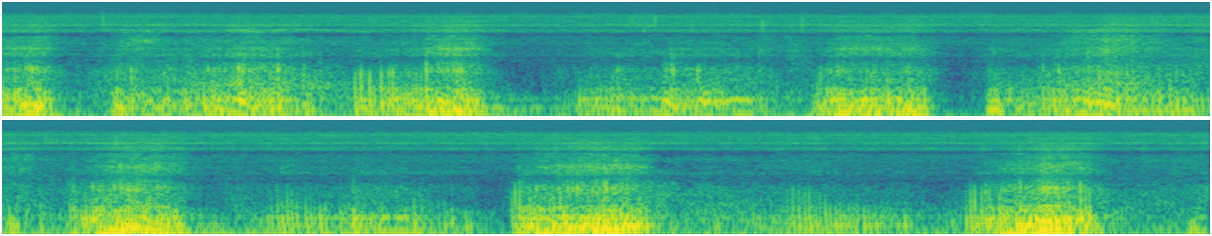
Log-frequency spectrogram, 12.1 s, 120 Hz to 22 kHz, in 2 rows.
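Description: Soft rhythmic rattling snores with each breath, about 27 a minute, during sleep: infant snoring.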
